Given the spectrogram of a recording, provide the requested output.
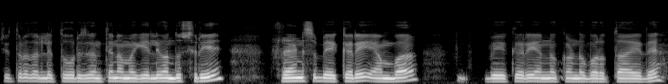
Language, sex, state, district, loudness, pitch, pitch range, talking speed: Kannada, male, Karnataka, Bidar, -13 LUFS, 150 Hz, 145-155 Hz, 110 wpm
